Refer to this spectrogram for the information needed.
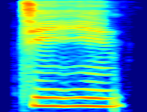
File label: "基因", Chinese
